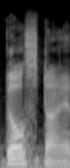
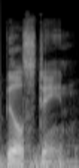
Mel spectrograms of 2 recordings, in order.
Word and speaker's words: Bilstein: quality Bilstein shock and that is the correct way to say it bill Stein not bilstein I mean my technical I'll jar get out of it so it's a bill Stein shock and what it is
